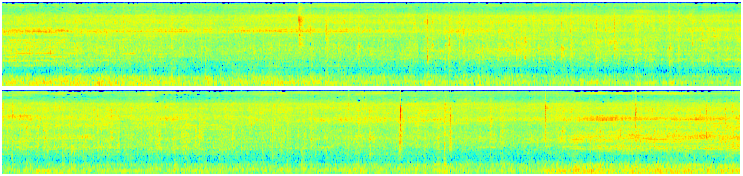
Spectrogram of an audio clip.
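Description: Battery-powered Brio toy trains running on wooden track: a steady whirring of small electric motors with the rumble of wheels, and a few scattered light clicks. It grows a little louder near the end.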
